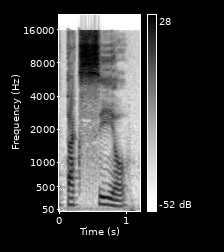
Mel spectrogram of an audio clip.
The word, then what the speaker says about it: taxio: Na palavra taxio, a sílaba tônica está sobre o i.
